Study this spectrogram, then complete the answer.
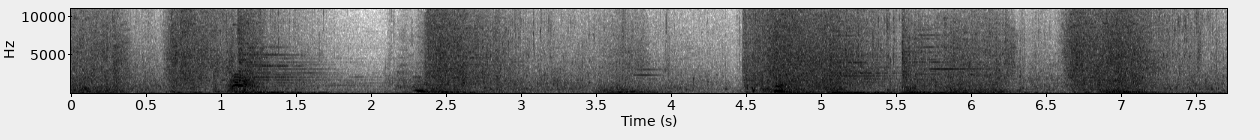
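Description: Blades clash and strike with metallic rings.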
